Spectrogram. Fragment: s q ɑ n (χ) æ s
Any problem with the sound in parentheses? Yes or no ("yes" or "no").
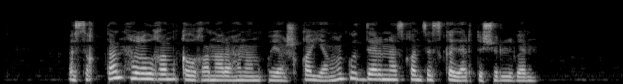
yes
